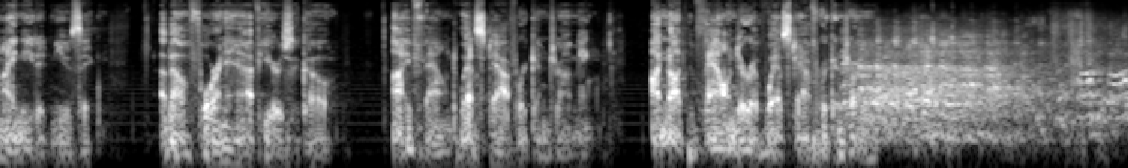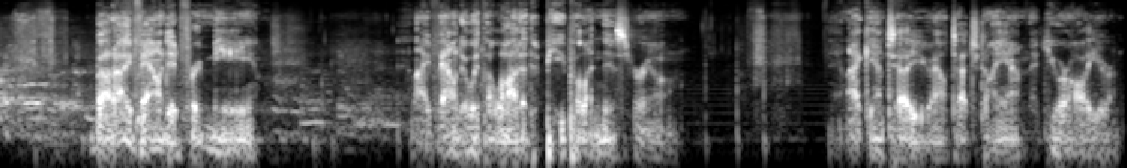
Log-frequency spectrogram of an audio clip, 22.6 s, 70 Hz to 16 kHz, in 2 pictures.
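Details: Woman, diagnosed at 55 with chondrosarcoma of the cricoid cartilage, speaking after total laryngectomy via a tracheoesophageal voice prosthesis with a neck stoma; voice described as rough and low with little pitch range; tracheoesophageal speech after total laryngectomy.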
